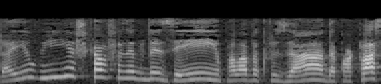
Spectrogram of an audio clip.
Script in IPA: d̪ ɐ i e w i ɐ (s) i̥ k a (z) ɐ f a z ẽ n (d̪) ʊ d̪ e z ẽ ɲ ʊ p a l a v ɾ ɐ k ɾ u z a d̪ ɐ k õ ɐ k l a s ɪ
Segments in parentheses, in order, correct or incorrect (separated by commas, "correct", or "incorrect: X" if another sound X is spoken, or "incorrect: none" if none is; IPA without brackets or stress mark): incorrect: f, incorrect: v, correct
